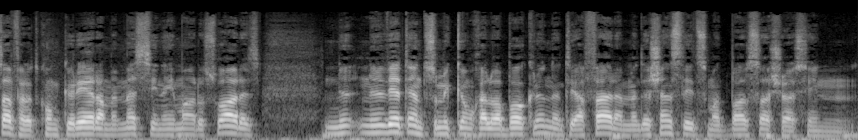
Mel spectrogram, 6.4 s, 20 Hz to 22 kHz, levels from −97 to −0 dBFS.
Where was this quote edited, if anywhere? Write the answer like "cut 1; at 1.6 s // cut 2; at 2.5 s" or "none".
cut 1; at 2.4 s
